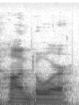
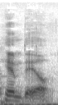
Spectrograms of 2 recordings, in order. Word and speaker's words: Heimdall: So following that opening scene, I was unhappy to see Hondor. – Heimdall? – Bit the dust. I'm sorry, am I saying it wrong? – Heimdall.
